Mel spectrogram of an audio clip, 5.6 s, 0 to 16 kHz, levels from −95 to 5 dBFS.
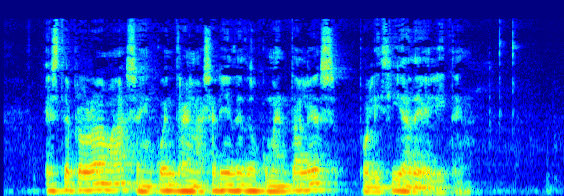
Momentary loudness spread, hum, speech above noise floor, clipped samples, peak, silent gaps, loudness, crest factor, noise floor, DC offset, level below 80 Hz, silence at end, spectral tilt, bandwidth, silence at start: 11 LU; none; 38 dB; under 0.1%; -10 dBFS; none; -23 LUFS; 14 dB; -60 dBFS; under 0.1%; -38 dBFS; 0.95 s; -6.5 dB/octave; 11 kHz; 0.45 s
